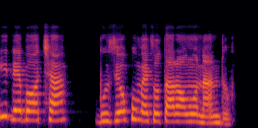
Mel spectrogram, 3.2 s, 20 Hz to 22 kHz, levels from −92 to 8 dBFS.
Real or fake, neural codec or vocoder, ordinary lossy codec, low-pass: real; none; Opus, 32 kbps; 7.2 kHz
